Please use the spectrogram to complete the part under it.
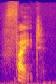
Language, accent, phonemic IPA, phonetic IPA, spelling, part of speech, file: English, General American, /fəɪt/, [fəɪʔ], fight, verb, En-us-fight.ogg
- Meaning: Senses relating to physical conflict: 1. To engage in combat with; to oppose physically, to contest with 2. To conduct or engage in (battle, warfare, a cause, etc.)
